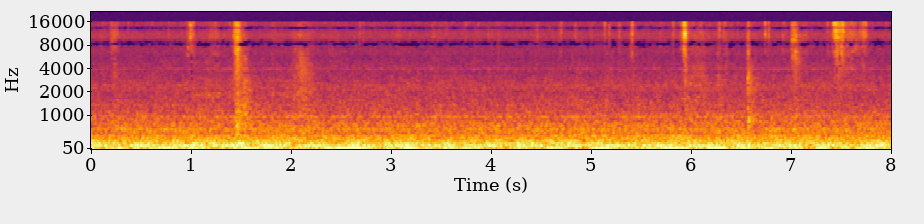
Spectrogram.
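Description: Steady low rumble of workshop background noise, with a few faint soft taps as a brush dabs resin into fiberglass cloth.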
